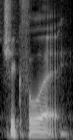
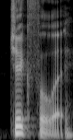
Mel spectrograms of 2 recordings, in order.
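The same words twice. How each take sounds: First: The stress falls later, not on Chick. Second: The stress falls on the first syllable, Chick. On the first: The speaker calls it right. "it's Chick-fil-A" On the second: The speaker calls it wrong. "You emphasize chick"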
